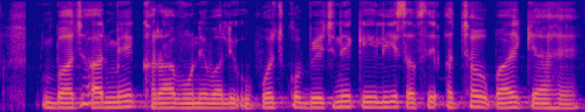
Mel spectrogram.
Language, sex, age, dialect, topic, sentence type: Hindi, male, 18-24, Kanauji Braj Bhasha, agriculture, statement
